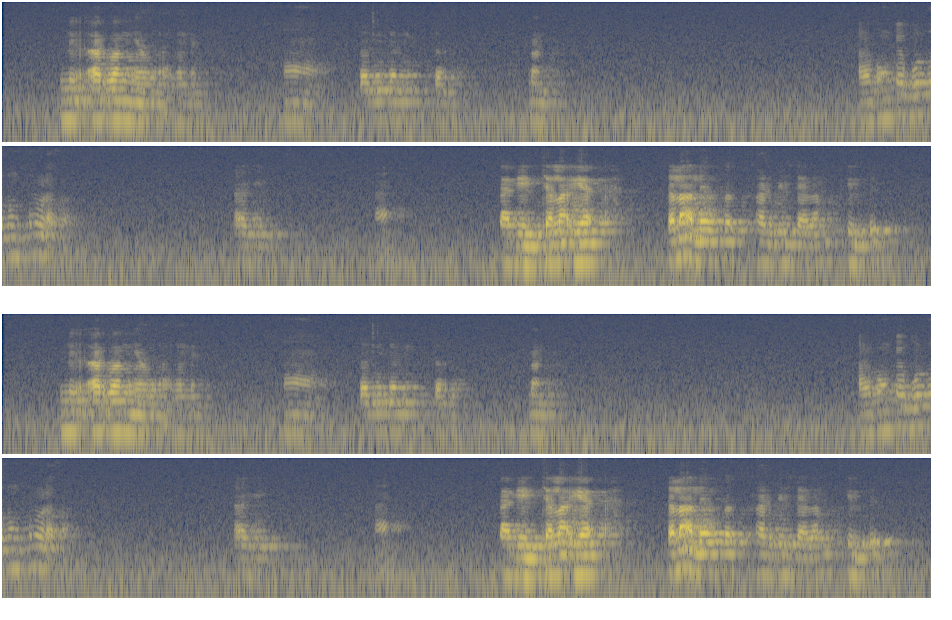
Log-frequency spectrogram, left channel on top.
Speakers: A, on the right (about 45°); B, in the centre.
A: ᱛᱤᱱᱟᱹᱜ ᱟᱨ ᱵᱟᱝ ᱧᱟᱢᱚᱜᱼᱟ ᱢᱟᱱᱮ᱾
B: ᱦᱮᱸ᱾
A: ᱫᱟᱹᱢᱤ ᱫᱟᱹᱢᱤ ᱠᱷᱟᱛᱟ ᱵᱟᱝ ᱧᱟᱢᱚᱜ᱾
B: ᱛᱟᱦᱞᱮ ᱜᱚᱝᱠᱮ ᱵᱚᱞ ᱠᱚ ᱫᱚᱢ ᱠᱷᱮᱞ ᱵᱟᱲᱟᱭᱟ ᱥᱮ ᱵᱟᱝ?
A: ᱠᱷᱮᱞᱟ ᱜᱮ᱾
B: ᱦᱮᱸ?
A: ᱪᱟᱞᱟᱜ ᱜᱮ, ᱪᱟᱞᱟᱜ ᱜᱮᱭᱟ ᱪᱟᱞᱟᱜ ᱟᱞᱮ ᱚᱱᱠᱟ ᱥᱟᱲᱮ ᱛᱤᱱᱴᱟ ᱜᱟᱱ ᱯᱷᱤᱞ ᱛᱮ᱾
